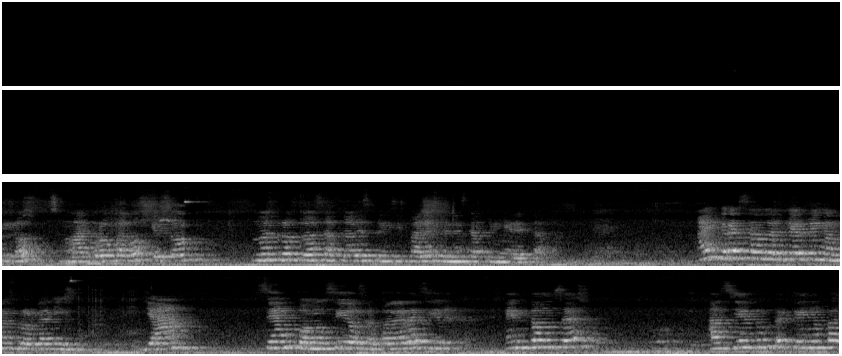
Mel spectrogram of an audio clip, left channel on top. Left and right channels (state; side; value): silent; left; 61 dB below the other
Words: y los macrófagos, que son nuestros dos actores principales en esta primera etapa. Ha ingresado el germen a nuestro organismo, ya se han conocido, se puede decir. Entonces, haciendo un pequeño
